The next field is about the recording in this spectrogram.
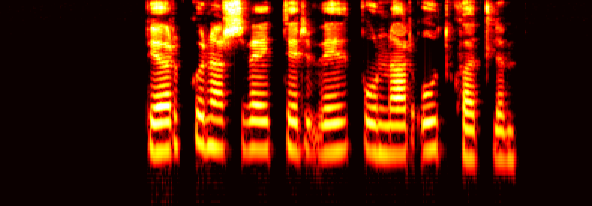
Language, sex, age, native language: Icelandic, female, 50-59, Icelandic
